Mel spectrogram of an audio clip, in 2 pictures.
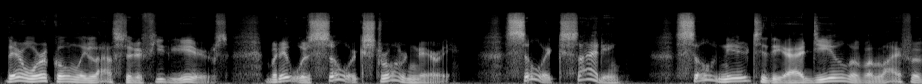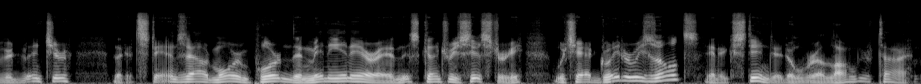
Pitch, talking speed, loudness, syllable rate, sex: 115 Hz, 155 wpm, -19 LUFS, 4.6 syllables/s, male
